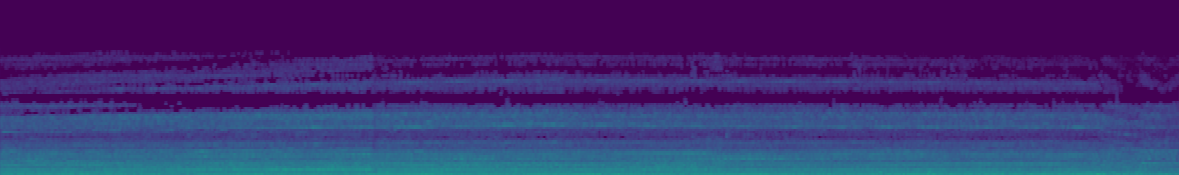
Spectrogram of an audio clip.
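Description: A racing car engine roars at high revs through a television speaker.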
